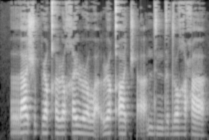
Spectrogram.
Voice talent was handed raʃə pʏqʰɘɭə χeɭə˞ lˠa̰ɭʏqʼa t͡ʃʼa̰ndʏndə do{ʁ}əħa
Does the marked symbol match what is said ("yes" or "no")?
yes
